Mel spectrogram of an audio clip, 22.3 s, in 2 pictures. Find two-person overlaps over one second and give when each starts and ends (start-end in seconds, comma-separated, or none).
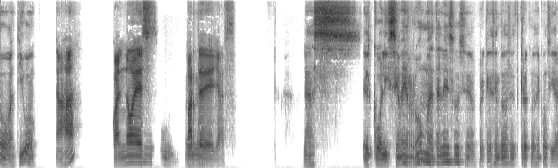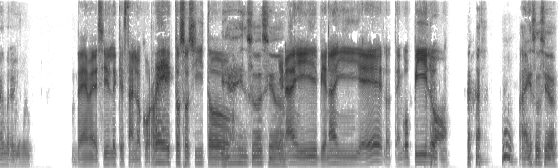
none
